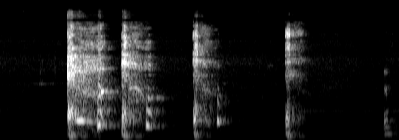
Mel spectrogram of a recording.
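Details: Woman having coughing fits while recording herself: a run of four sharp coughs close together, then a softer one.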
